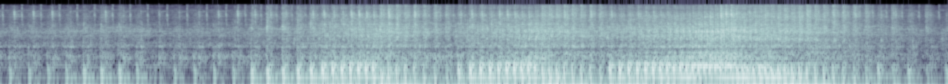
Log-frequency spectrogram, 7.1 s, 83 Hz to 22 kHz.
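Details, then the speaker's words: Royal Enfield Classic 500 BS3 EFI with a starting problem, after the stuck relay was freed with a light tap: single-cylinder thump at a steady idle, swelling smoothly through a few gentle blips and settling back; normal idle. "यहां पर देखिए यहां पर bike start हो गई"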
